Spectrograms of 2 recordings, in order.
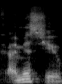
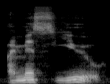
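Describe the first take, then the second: First: It sounds light, casual and affectionate. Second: It sounds needy, heavy and demanding.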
